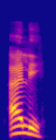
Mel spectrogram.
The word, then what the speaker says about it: allé: Oui, aller, mais à l'oral, on entend pas la différence. Ça se prononce aller dans les deux cas.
